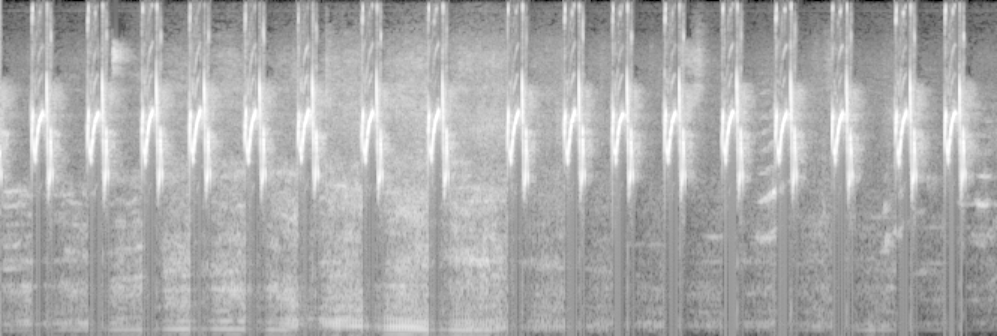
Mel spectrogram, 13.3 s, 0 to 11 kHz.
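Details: Bar-winged prinia call played as a lure to make wild prinias answer and call: sharp, high chirped notes repeated steadily about every 0.8 seconds, roughly seventeen in a row, each loud and clean over faint low background rumble.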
